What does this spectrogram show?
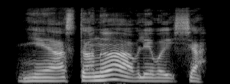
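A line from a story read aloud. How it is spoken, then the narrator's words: Furious growl. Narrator (Russian): зарычал взбешенный Рикардо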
